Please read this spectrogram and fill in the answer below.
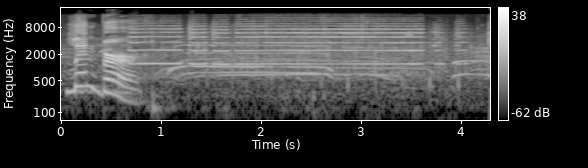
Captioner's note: audience cheering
